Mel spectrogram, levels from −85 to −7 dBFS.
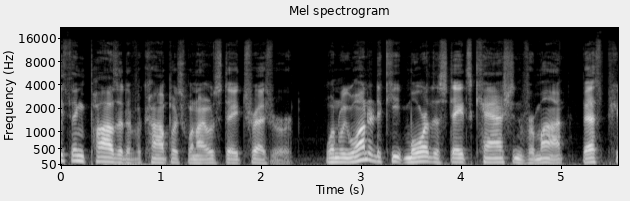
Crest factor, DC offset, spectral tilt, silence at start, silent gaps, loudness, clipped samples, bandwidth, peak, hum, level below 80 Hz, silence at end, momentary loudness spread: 18 dB; under 0.1%; -6 dB/octave; 0 s; none; -24 LUFS; under 0.1%; 15.5 kHz; -6 dBFS; none; -50 dBFS; 0 s; 7 LU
